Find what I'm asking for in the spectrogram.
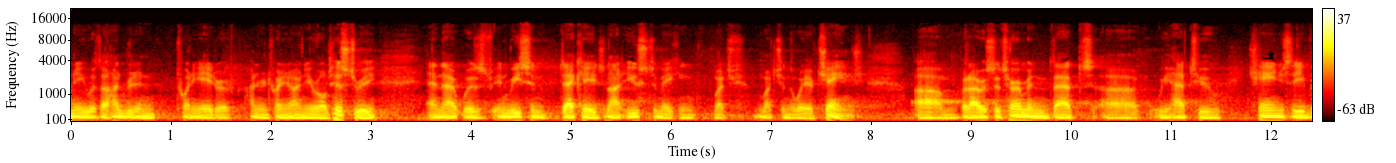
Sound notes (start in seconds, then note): none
